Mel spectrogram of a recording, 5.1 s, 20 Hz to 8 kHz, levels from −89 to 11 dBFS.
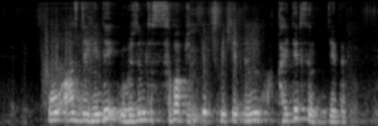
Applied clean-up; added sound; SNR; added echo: neural separator model SepFormer DNS4.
